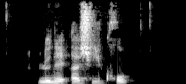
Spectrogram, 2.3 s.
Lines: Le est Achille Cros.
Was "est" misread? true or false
false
